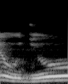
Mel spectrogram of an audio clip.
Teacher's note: ওয়াও ঠোঁট গোল করিয়া পড়তে হবে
